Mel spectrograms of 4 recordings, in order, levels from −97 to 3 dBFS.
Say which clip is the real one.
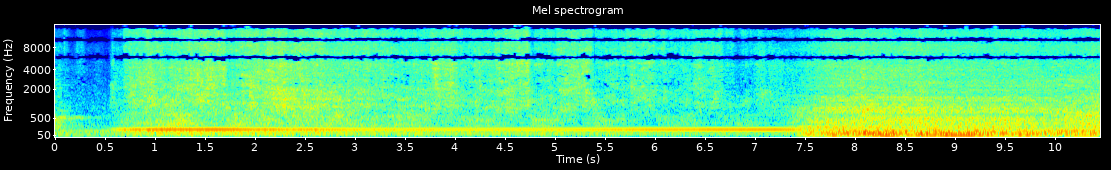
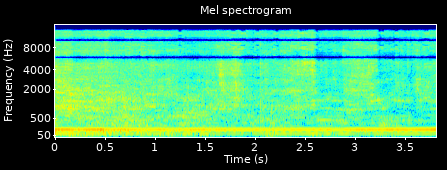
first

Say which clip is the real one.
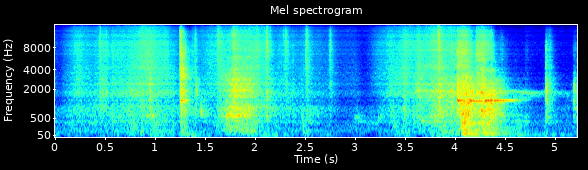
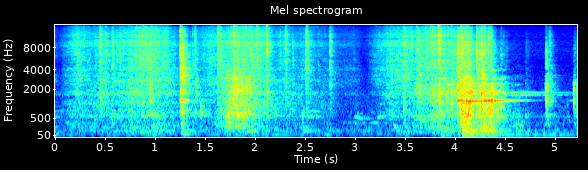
second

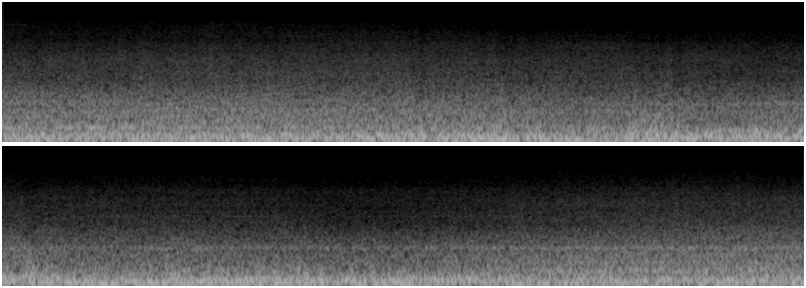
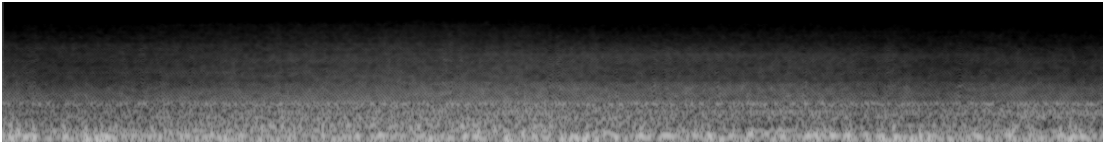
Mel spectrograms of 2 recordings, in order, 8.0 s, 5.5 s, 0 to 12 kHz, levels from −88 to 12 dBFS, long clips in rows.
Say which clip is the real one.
first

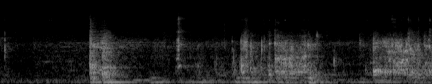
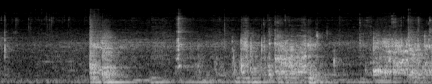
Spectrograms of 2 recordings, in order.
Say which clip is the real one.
second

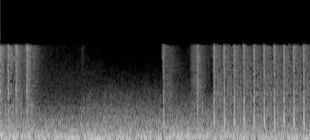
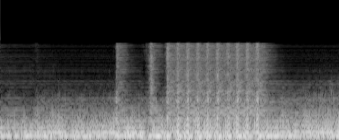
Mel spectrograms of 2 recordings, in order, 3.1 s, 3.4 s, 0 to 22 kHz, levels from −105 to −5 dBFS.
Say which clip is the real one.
first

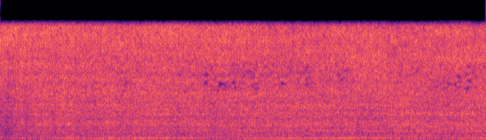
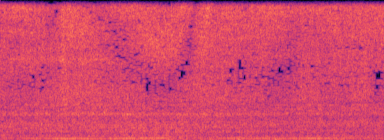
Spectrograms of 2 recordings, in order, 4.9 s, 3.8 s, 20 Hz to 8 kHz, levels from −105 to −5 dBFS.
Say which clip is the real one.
second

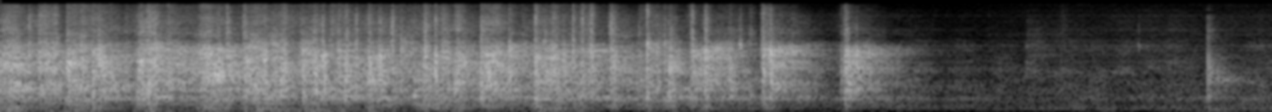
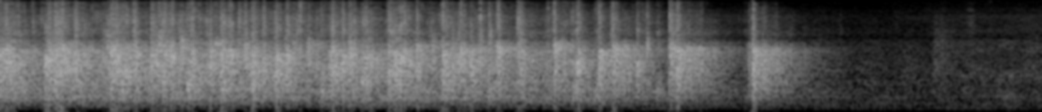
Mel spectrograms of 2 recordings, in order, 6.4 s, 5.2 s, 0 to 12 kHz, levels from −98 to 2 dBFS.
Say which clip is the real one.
second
